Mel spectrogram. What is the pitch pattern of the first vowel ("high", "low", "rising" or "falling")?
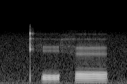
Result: low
